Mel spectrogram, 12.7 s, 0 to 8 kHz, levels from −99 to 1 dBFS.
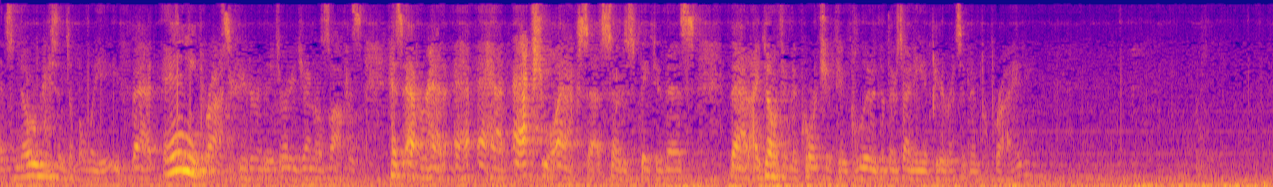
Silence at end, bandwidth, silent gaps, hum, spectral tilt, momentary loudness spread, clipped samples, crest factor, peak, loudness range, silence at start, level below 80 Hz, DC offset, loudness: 0 s; 7.8 kHz; none; none; -4.5 dB/octave; 17 LU; under 0.1%; 22 dB; 0 dBFS; 9 LU; 0 s; -34 dBFS; under 0.1%; -23 LUFS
